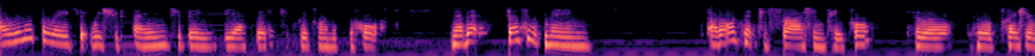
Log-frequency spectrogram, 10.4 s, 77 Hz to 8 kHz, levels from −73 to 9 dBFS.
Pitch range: 170-195 Hz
